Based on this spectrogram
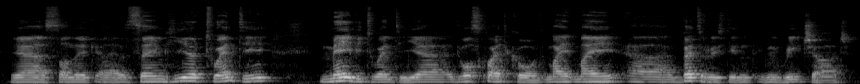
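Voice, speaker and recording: A man with a Central European accent hosting a casual live stream, greeting chat viewers by name and talking haltingly with fillers. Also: mid-range voice, mellow, roomy sound. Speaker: livestream host.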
